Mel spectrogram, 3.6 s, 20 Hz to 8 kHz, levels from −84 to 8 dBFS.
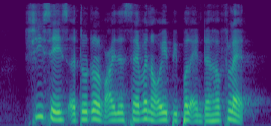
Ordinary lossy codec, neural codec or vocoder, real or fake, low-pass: MP3, 48 kbps; none; real; 7.2 kHz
